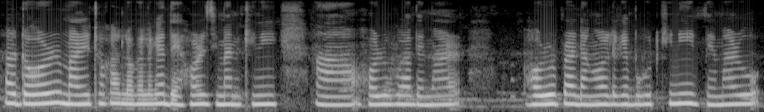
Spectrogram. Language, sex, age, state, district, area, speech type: Assamese, female, 18-30, Assam, Dhemaji, urban, spontaneous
